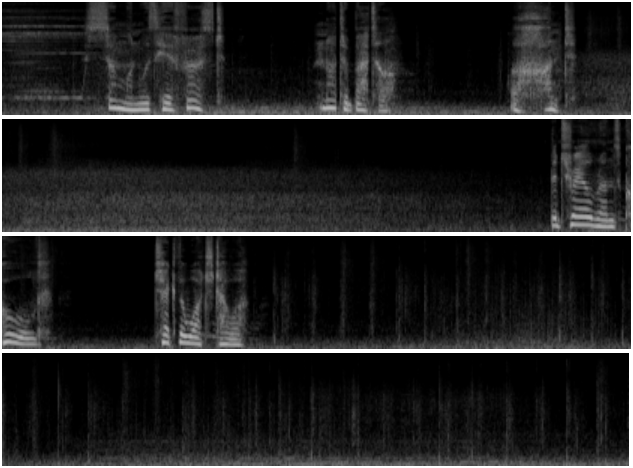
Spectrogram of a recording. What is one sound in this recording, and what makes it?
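Footsteps patter softly along a path.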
